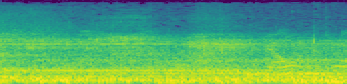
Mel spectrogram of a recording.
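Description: Outdoor city street ambience: a low, steady traffic rumble with a faint hum and faint distant voices.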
